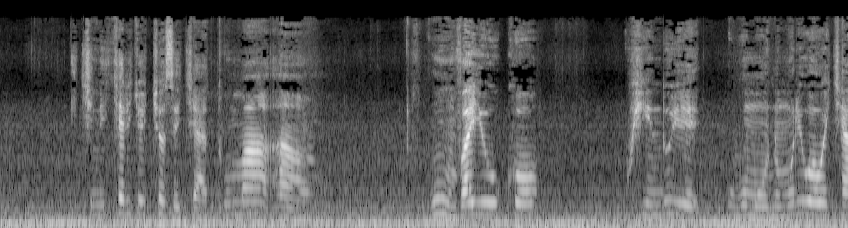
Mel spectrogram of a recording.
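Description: Steady low rumble of a car being driven, heard from inside the cabin, with a person talking over it.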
